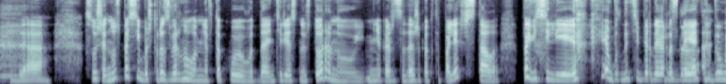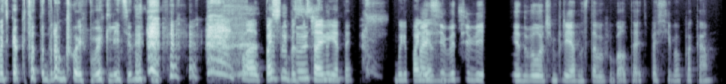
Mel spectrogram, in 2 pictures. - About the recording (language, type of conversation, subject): Russian, advice, Как вы справляетесь с беспокойством перед важной встречей или презентацией?
- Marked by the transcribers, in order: chuckle; tapping; laugh; laughing while speaking: "кто-то другой выглядит"; chuckle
